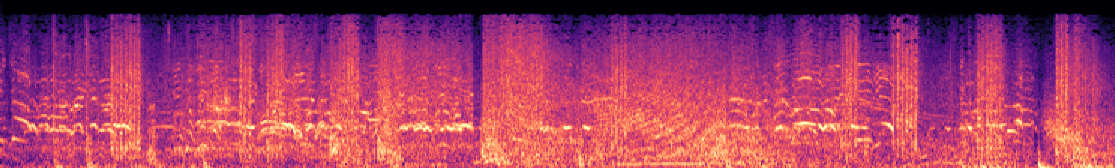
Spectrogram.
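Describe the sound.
Repeated explosions and artillery blasts boom one after another over a constant rumbling engine, loud and close, with voices speaking in between amid the dense, chaotic noise.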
